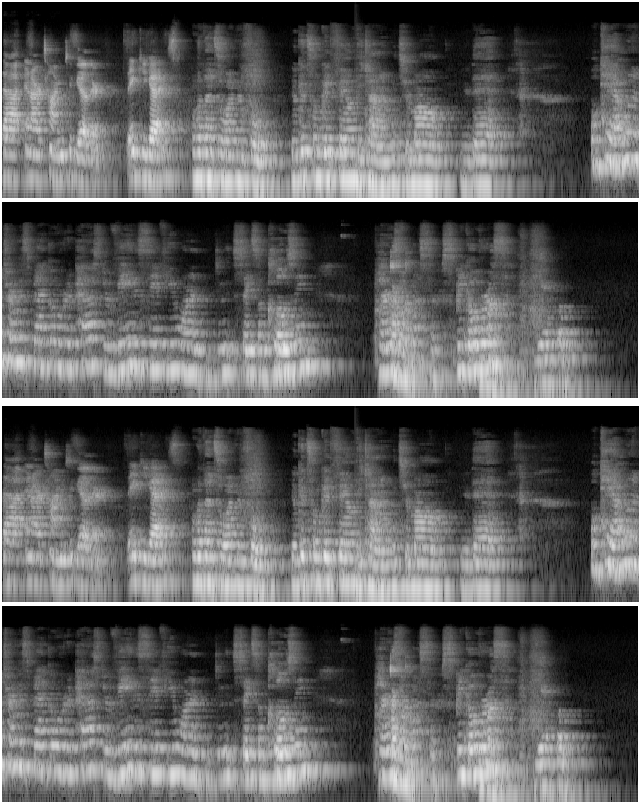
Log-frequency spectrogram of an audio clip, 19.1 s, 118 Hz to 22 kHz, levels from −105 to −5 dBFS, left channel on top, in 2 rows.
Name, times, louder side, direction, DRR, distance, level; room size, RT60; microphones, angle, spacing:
voice 1, 0.0-1.5 1.9-2.5, left 4 dB, 75° left, 4 dB, 0.5 m, -27 dB
voice 2, 2.8-3.9 4.3-6.6 6.9-7.4 8.8-14.1 15.1-15.4 16.0-16.9 17.5-17.6, left 1 dB, 10° right, -6 dB, 1.0 m, -27 dB
voice 3, 15.2-15.7 16.7-17.0 17.5-18.0, right 2 dB, 65° right, -3 dB, 1.1 m, -27 dB
5.8 x 2.4 x 2.5 m, 0.82 s
head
